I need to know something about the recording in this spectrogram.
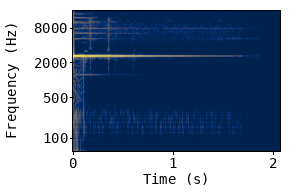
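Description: The dying tail of a 'ding' sound effect: a single high ringing tone fading away over the first second or so, then silence.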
